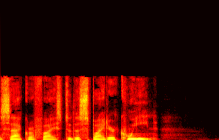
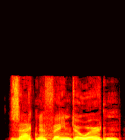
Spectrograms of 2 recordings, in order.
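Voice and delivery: yelling back; 6 semitones higher than usual. A narrator's reading. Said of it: "Drizzt yelled back".

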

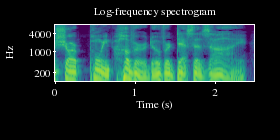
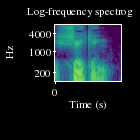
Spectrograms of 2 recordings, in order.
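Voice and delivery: ordinary delivery

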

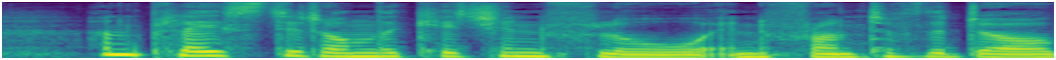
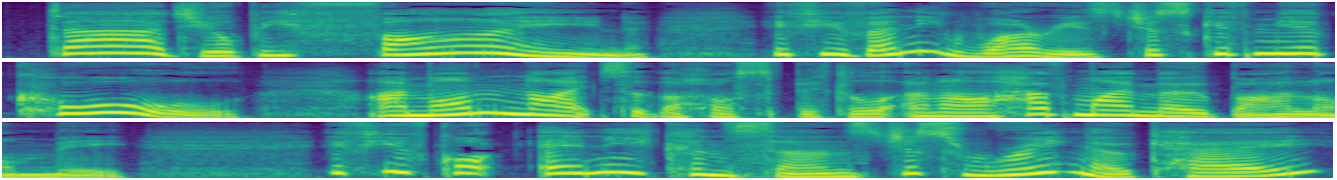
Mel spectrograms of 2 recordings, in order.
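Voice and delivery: higher, a little louder, coaxing daughter; lightly voiced daughter; 6 semitones higher, 3 dB louder than usual. A narrator's reading. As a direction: reassure a stubborn dad, pitched up. Sammy reassures her father.

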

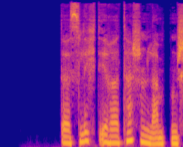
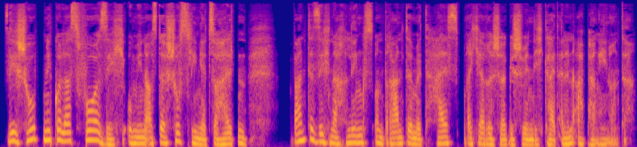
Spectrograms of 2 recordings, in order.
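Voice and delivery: usual speaking voice

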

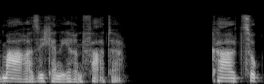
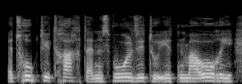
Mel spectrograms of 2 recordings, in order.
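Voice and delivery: ordinary delivery, nothing marked

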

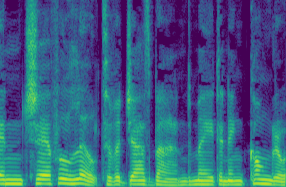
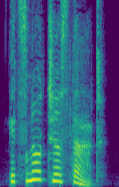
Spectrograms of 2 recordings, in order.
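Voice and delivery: high, insistent voice; insistent accusation; 10 semitones higher, 3 dB louder than usual. A narrator's reading. Rachel goes on against Violette, insistent. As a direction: press the point, pitched well up.

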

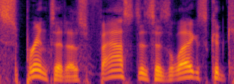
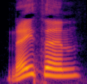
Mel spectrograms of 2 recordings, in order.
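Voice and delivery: put-on higher girl voice calling; 9 semitones higher than usual. A narrator's reading. Girl says name again.

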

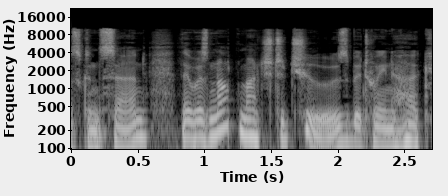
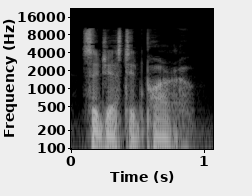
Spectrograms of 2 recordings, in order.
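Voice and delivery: plain reading voice

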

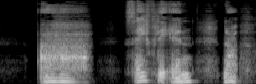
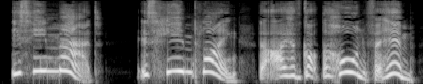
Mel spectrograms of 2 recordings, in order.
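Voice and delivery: outraged disbelief. Acted. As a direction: squeal in scandalised shock. Outraged at Mark's remark.

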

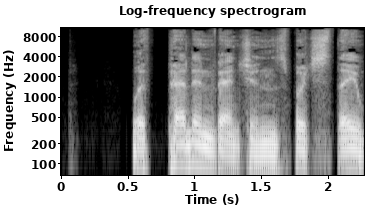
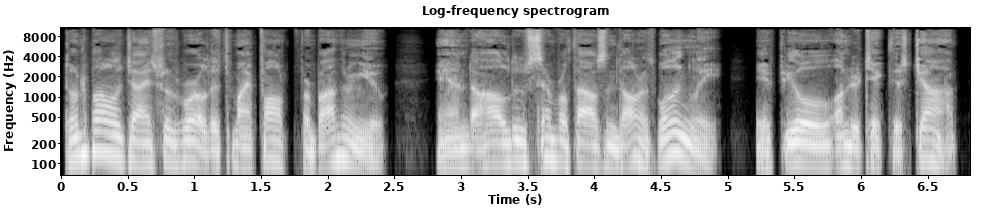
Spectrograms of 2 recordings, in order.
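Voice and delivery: fast, higher, tumbling words; rapid tones; 4 semitones higher than usual. Acted. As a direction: rush it out without pausing for breath. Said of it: "in rapid tones".

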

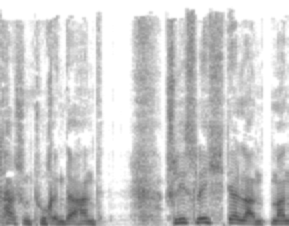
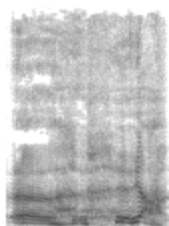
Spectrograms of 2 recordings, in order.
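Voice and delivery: flustered. Acted. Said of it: "überspielte seine Unsicherheit".

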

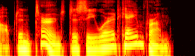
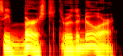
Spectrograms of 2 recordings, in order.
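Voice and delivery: plain reading voice

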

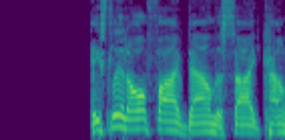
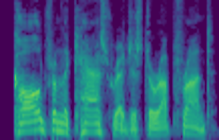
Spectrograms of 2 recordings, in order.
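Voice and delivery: plain reading voice

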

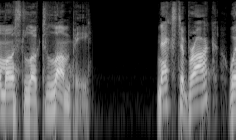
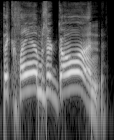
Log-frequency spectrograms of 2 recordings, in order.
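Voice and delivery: high, loud, slow statement; exasperated insistence; 13 semitones higher, 5 dB louder than usual. A narrator's reading. Margot tells screaming Shivers it is over, exasperated. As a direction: spell it out loudly and slowly.

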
